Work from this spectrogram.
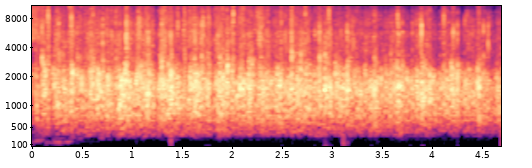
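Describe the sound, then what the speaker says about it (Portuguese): Steady audience applause at a political debate, dense and continuous clapping filling the room at an even loudness throughout, with no voices over it. "Por favor, uma salva de palmas."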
